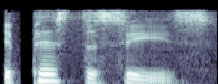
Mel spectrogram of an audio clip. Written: epistases

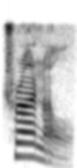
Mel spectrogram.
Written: trunnel

